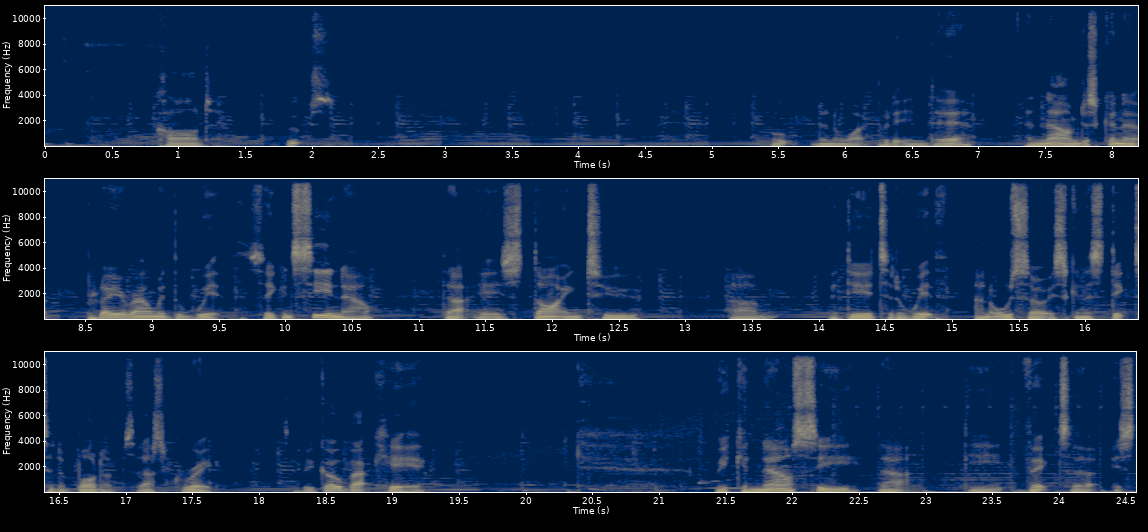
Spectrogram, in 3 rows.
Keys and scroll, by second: 1.8 super+a.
